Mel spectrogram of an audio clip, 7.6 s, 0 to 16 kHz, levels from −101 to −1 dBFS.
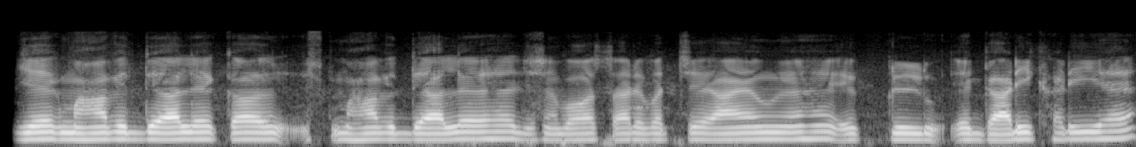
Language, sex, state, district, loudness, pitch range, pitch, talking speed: Hindi, male, Bihar, West Champaran, -17 LUFS, 120-135 Hz, 125 Hz, 135 wpm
